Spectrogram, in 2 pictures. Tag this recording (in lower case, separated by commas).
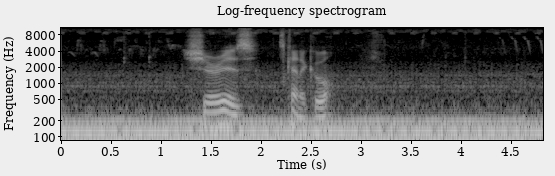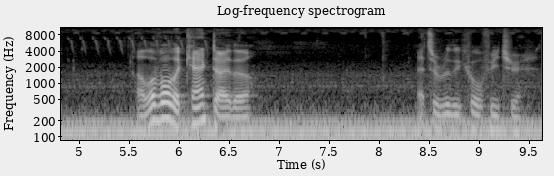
speech, vehicle, outside, rural or natural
